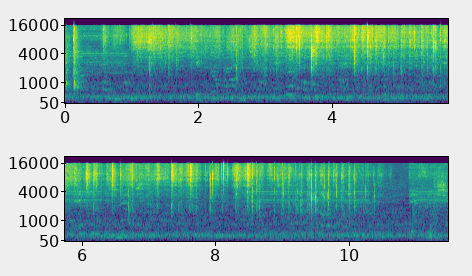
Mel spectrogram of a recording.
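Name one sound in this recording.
Dried granules pour from a rustling packet and patter into a metal pot.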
